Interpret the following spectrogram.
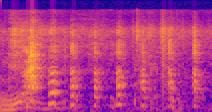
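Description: A person laughing in short, rhythmic bursts, about four a second, loudest at the start.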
